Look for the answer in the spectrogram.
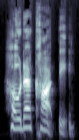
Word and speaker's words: Hoda Kotb: Hoda Kotb.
